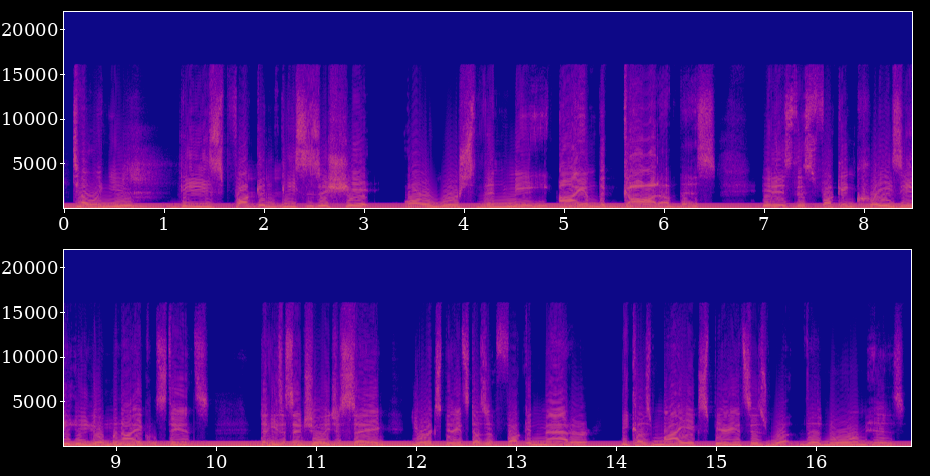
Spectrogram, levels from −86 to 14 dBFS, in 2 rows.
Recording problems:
distortion; heavy; 6 dB below the speech
electrical hum; loud; throughout; 60 Hz, 8 dB below the speech
uneven, jittery; strongly; from 1 to 16 s

